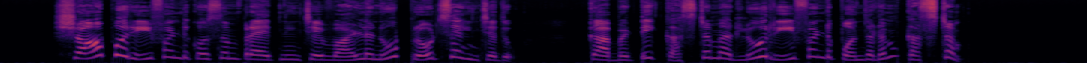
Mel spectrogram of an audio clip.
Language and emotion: Telugu, disgusted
